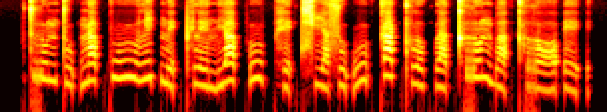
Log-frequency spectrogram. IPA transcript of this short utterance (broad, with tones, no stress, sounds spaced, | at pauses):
t r u˧ n t u˨˩ ʔ ŋ a˦˥ p̚ k w uː˥˩ l i˥˩ t̚ m e˨˩ ʔ pʰ l e˨˩ n j a˥˩ p̚ ʔ uː˥˩ p̚ h e˨˩ ʔ t͡ɕʰ i˨˩ a̯ s u˨˩ ʔ w u˥˩ ʔ k a˥˩ k̚ pʰ l o˨˩ k̚ l a˨˩ t̚ kʰ r o˥˩ n b a˨˩ ʔ kʰ r ɔː˩˦ ʔ e˨˩ ʔ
